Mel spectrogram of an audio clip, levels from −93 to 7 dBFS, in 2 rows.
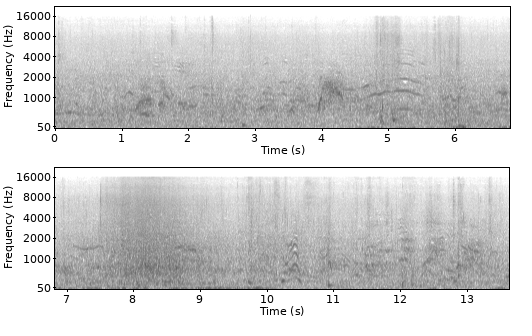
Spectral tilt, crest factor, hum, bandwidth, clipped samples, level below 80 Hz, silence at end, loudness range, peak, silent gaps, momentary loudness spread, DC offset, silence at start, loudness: -3.5 dB/octave; 20 dB; none; 16 kHz; under 0.1%; -50 dBFS; 0 s; 5 LU; -20 dBFS; none; 9 LU; under 0.1%; 0 s; -40 LUFS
